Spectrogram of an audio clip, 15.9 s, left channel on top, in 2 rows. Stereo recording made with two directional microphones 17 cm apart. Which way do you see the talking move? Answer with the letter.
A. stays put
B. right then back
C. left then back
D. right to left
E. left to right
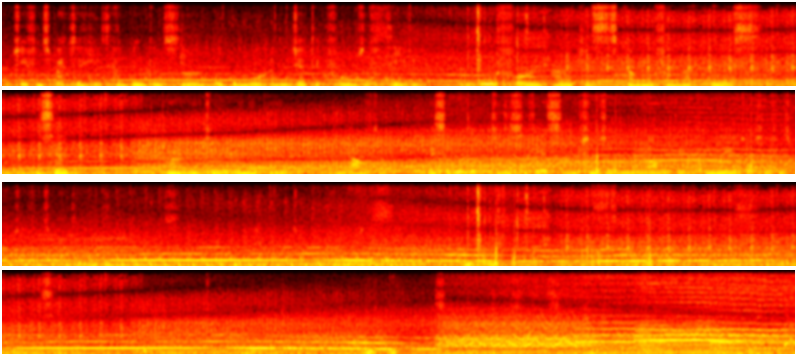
A.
